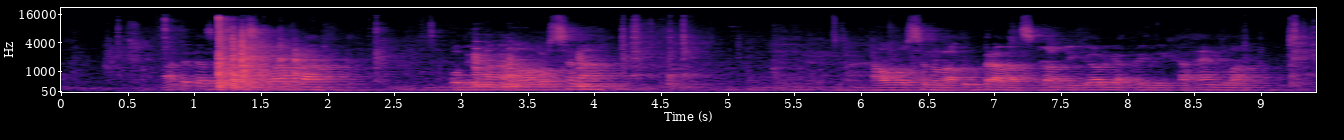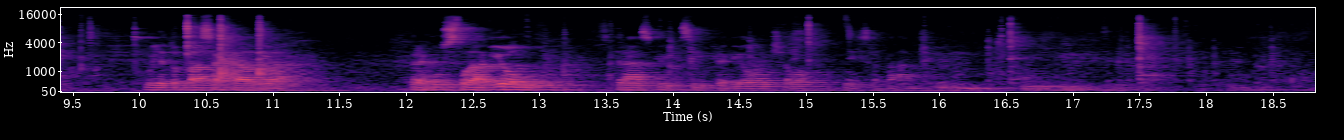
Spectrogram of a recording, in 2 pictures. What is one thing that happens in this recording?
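A young man speaks calmly to an audience in an echoing hall.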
